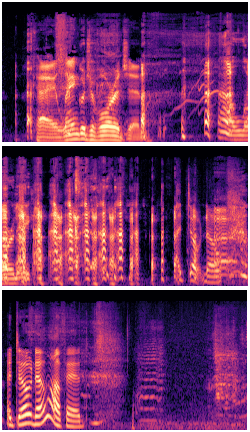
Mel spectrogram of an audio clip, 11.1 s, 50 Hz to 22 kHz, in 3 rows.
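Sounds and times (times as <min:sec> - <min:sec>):
laughter: 0:00.2 - 0:07.4
speech: 0:00.5 - 0:09.1
baby making goat-like bleating sounds: 0:09.4 - 0:09.8.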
